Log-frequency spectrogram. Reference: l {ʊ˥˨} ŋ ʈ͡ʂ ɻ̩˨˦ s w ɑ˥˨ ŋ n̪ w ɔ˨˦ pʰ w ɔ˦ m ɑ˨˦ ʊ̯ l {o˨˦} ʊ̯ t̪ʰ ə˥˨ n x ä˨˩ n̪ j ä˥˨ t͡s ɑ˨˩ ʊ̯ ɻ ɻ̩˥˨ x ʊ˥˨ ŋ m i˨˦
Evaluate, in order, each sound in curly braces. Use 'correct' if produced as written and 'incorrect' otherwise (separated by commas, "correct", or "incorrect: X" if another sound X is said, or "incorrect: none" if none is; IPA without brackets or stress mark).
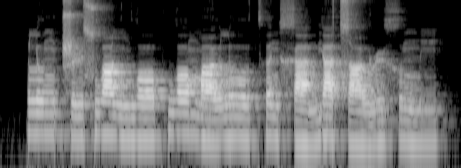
incorrect: ʊ˦, incorrect: o˥˨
